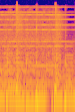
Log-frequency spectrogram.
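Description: An old telephone bell, rung after a number is keyed through a Strowger switch, rings continuously with a rapid, rattling metallic clatter, loud, filling the whole moment without any voices.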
